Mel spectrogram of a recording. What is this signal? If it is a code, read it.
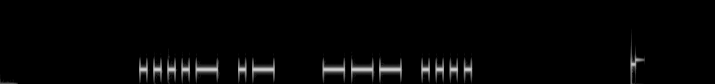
Morse code, heard as a keyed tone, about 17 wpm, 700 Hz. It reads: 4A OH
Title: Field Day Exchanges - 17wpm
